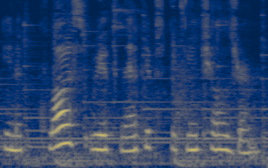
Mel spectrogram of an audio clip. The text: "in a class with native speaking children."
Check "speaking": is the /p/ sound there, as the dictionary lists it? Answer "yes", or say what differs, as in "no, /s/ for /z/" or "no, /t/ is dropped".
no, /b/ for /p/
